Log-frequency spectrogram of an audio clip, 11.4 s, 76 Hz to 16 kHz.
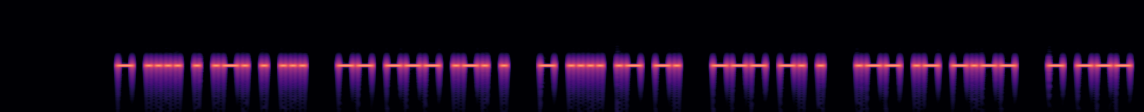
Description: Morse code, heard as a keyed tone, about 25 wpm, 700 Hz. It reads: THERES MORE THAN ONE WAY TO
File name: Sets of 9 Words - 25wpm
